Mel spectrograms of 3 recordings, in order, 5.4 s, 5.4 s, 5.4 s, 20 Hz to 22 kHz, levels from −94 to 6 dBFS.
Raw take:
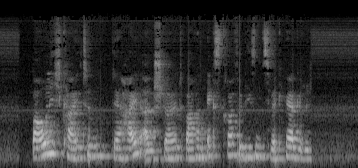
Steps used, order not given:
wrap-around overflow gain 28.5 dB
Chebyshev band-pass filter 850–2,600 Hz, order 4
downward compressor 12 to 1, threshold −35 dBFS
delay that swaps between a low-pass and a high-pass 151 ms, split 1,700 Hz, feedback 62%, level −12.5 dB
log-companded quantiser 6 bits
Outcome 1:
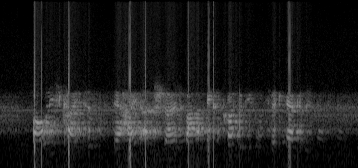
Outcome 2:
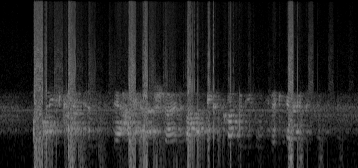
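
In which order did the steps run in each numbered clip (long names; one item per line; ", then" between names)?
Chebyshev band-pass filter, then downward compressor, then log-companded quantiser, then delay that swaps between a low-pass and a high-pass, then wrap-around overflow
Chebyshev band-pass filter, then wrap-around overflow, then downward compressor, then delay that swaps between a low-pass and a high-pass, then log-companded quantiser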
